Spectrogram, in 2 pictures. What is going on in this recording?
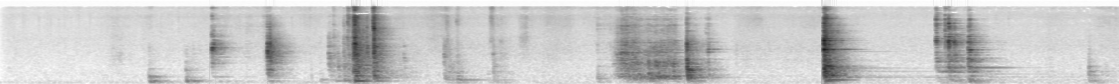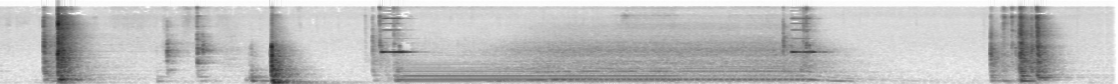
I opened the kitchen door and moved to the microwave. I opened a drawer, put down a plate, closed the drawer, and then operated the microwave.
